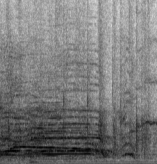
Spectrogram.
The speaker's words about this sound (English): You guys, give yourselves a round of applause. You did great, and thank you so much for being here.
